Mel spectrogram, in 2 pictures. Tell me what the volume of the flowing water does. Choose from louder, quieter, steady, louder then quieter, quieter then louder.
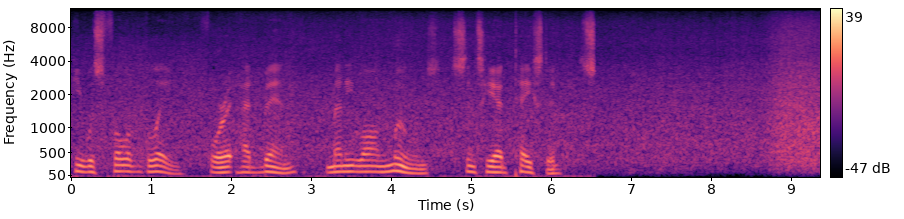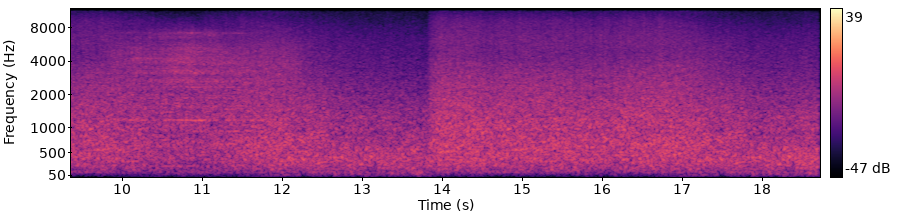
louder.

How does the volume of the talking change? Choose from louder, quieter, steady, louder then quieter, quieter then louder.
steady.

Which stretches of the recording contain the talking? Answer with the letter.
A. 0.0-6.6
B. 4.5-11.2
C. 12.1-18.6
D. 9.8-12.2
A.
